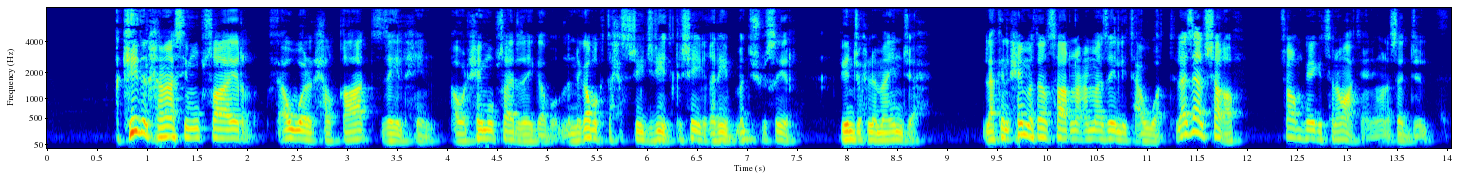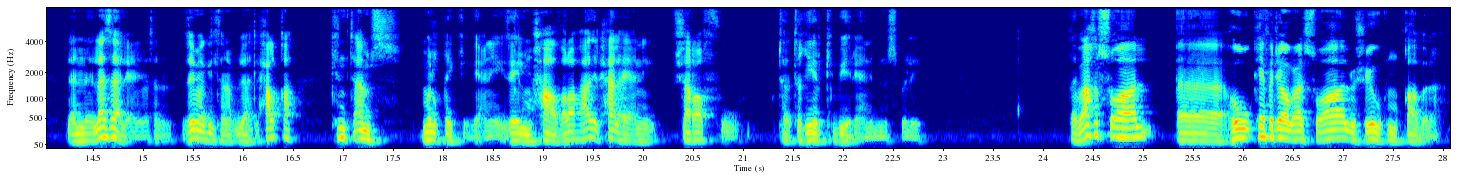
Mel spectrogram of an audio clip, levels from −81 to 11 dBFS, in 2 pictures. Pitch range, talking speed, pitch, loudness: 105-140 Hz, 185 wpm, 120 Hz, -24 LUFS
